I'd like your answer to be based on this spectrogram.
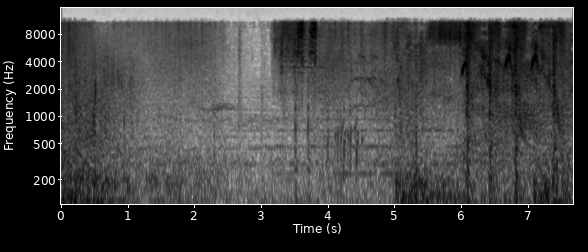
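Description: Confringo fire-blast spells burst in Hogwarts Legacy, booming explosions thudding up close with crackling debris, one heavy blast near the start and another surging in midway.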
